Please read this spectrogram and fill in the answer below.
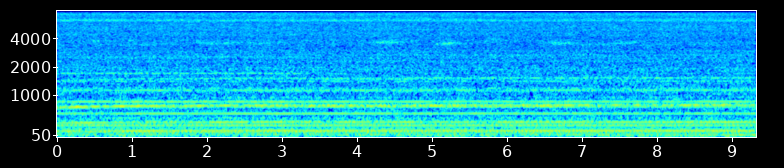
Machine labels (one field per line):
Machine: fan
